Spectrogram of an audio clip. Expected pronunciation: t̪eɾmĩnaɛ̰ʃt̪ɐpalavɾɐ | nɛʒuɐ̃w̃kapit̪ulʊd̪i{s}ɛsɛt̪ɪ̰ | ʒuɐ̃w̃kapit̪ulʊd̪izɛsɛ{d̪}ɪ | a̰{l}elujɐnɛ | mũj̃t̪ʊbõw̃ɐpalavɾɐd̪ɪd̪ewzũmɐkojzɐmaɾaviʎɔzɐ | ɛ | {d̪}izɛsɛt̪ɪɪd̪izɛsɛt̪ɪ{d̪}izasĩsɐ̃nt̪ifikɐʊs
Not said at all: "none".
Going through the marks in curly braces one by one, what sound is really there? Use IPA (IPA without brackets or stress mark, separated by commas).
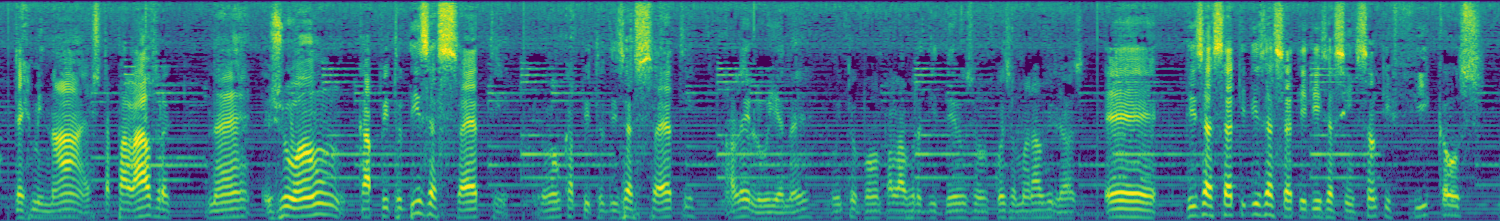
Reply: z, t̪, l, d̪, d̪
